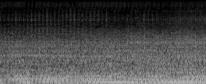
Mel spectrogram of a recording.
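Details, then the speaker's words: Powerhorse inverter generator for RV boondocking, pull-started by hand after a prior run, electric start not used: small engine catches easily and settles into a steady, even drone with no misses or knocks; normal running. "if you can full start a lawnmower you can easily pull start this generator it's actually got a pretty easy pull on it"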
